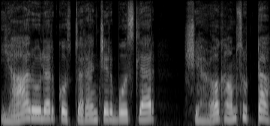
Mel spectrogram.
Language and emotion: Goan Konkani, fearful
